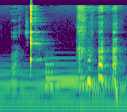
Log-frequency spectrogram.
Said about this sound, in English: How about wine we do a cheers? Let's do a cheers.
